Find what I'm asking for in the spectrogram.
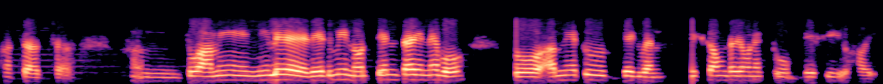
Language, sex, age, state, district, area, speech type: Bengali, male, 18-30, West Bengal, Paschim Medinipur, rural, conversation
